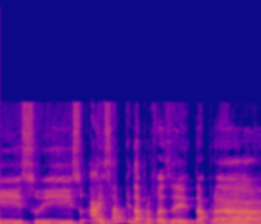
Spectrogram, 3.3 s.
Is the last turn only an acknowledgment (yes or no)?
yes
